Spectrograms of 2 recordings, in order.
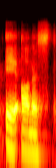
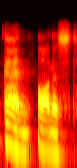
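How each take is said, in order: First: "a honest", no n before the vowel; wrong article A. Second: "an honest", linking n into the vowel; AN before honest. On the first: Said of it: "غلطه". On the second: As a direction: say an honest with a silent H. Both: Shown as a demonstration.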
